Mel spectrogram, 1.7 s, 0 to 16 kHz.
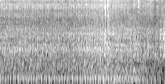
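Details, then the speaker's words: Massey Ferguson GC1710 three-cylinder diesel sub-compact tractor after dealer repair of rough running: steady low chug at idle with even firing pulses and no stumble or miss; running much smoother, seat no longer rocking. "I mean, my seat's not even moving, my seat, y'all seen in the video, you can literally see that sucker rocking. It's not doing it. So it is running a heck of a lot smoother."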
